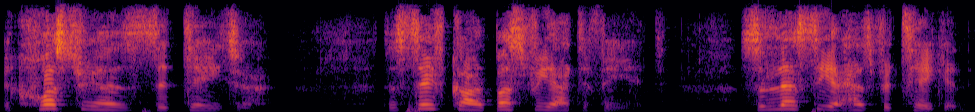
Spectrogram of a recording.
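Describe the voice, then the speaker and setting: Man acting a desperate, high-pitched young princess. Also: very animated, fairly quick, sharp tone, no room sound, muffled recording, heavily acted. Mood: urgent, desperate. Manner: pleading, urgent delivery. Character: frightened young princess Luna, earnest and desperate.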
